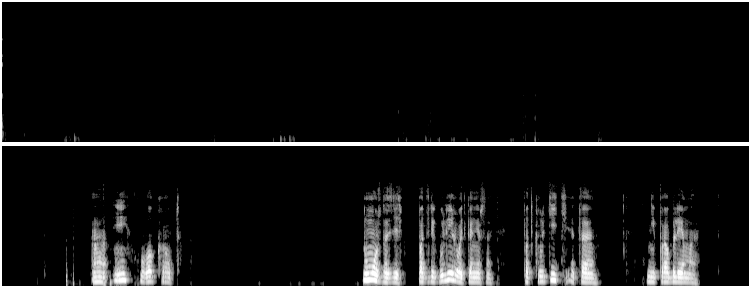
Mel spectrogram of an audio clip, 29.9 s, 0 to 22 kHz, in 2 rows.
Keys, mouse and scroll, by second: 1.2 r, 4.3 click, 5.4 g, 7.9 click, 8.4 scroll up 1, 8.7-10.4 middle drag, 11.8-15.7 drag, 16.3 a, 16.9 i, 18.8-24.8 drag, 27.8-29.8 drag.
